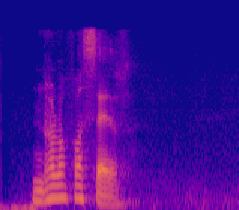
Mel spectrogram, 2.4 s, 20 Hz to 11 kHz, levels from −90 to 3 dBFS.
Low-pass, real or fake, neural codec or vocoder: 7.2 kHz; fake; codec, 16 kHz, 0.8 kbps, ZipCodec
